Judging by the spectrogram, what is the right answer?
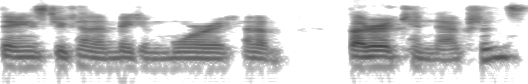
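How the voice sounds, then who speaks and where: A man speaks with a non-native accent. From outside the US, international student. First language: not English. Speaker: finance student, coaching client. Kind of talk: interview. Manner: hesitant, many fillers.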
